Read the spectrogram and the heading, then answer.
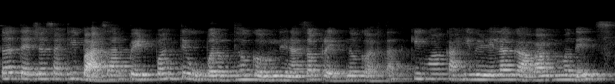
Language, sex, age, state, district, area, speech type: Marathi, female, 18-30, Maharashtra, Akola, urban, spontaneous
